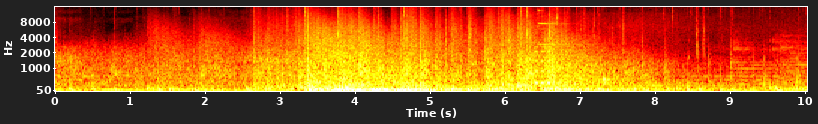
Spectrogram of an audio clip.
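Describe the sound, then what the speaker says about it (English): A rocket artillery salvo fires in the colony-building video game RimWorld, a dense rolling barrage of overlapping blasts that swells loud midway and then trails off into scattered distant booms. "Firing another salvo."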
